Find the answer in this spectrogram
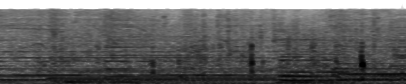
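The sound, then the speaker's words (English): Hooves clip-clop as a saddled horse carrying a rider trots out of a barn. The hoof beats are a few light knocks over a steady, sustained musical background. “He helps her up into the saddle and she and Stripes trot out of the barn.”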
